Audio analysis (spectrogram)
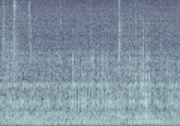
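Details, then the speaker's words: LFMG pulse motor generator on its first run in standard trim at very slow rpm, charging a battery: steady hum with a low, uneven rumble from a worn bearing. "hear a rumbly bearing in there"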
